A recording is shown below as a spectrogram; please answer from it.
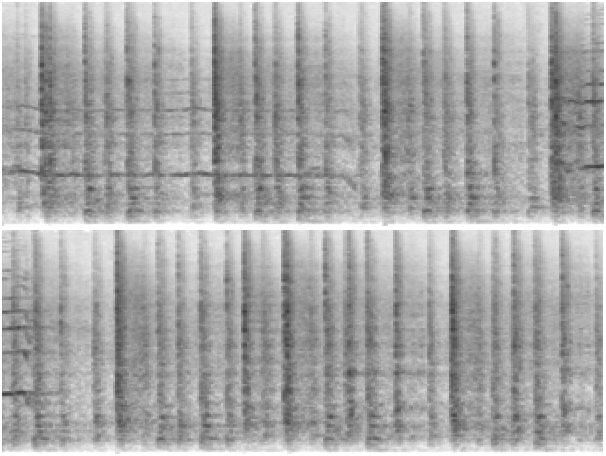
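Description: Nigerian folk drumming: several hand drums carried under the arm, struck in a fast, dense rhythm. A long high held note sounds over it in the first few seconds, and a shorter one about six seconds in.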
